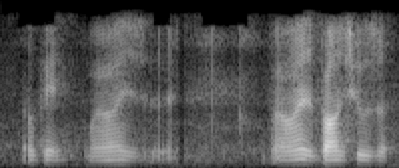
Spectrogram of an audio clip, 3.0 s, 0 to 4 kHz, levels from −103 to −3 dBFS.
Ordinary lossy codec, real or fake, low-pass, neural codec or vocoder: MP3, 32 kbps; fake; 3.6 kHz; codec, 24 kHz, 1.2 kbps, DualCodec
